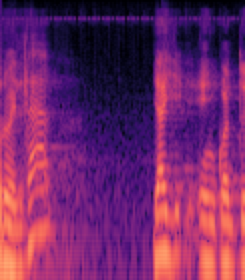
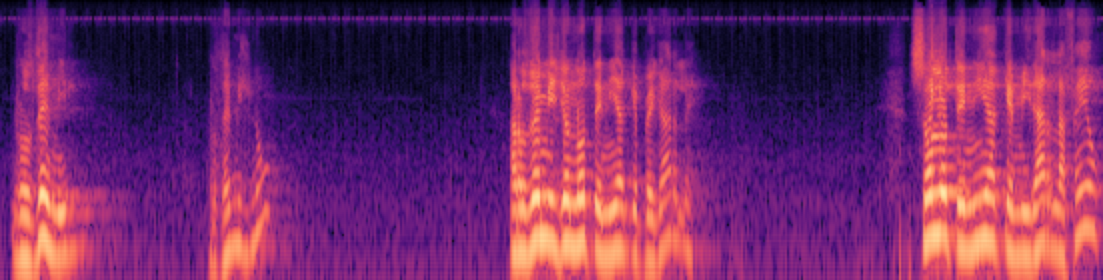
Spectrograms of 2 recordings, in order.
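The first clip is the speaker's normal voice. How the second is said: loud, forceful sermon delivery; preacher hammering the point home; preaching at full force; 4 semitones higher, 10 dB louder than usual. Acted. Preacher telling the congregation about his daughter, loud and forceful.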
